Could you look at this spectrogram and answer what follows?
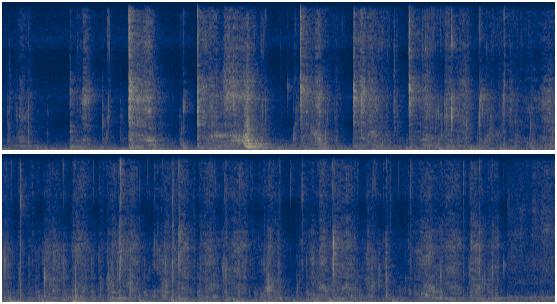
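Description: Masala spiced with red chili powder is stirred and roasted in a pan for a brinjal dish, with a spoon scraping and clinking against the metal in irregular knocks over a soft frying hiss, heard close.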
